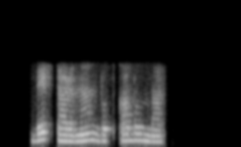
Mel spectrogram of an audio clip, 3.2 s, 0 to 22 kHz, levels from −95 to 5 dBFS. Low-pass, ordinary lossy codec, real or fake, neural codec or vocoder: 3.6 kHz; Opus, 16 kbps; real; none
